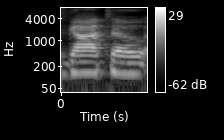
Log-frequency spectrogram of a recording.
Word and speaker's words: Gato Roboto: It is Gato, as in.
